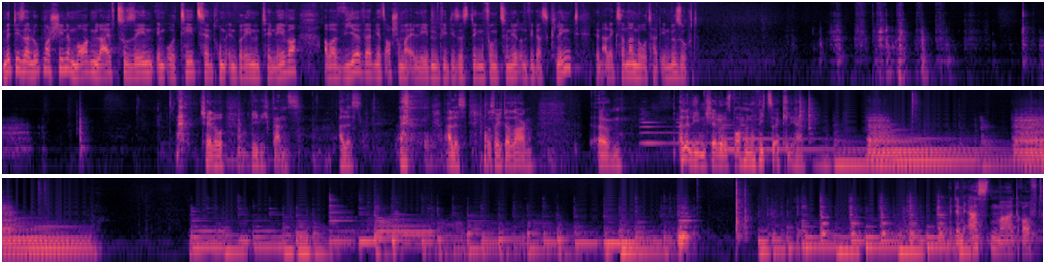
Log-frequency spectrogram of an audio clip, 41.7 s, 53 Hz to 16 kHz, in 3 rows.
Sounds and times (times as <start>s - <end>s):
Speech: 0.0s - 9.3s, 16.5s - 18.8s, 19.7s - 21.0s, 21.8s - 22.2s, 22.9s - 24.7s, 40.4s - 41.6s.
